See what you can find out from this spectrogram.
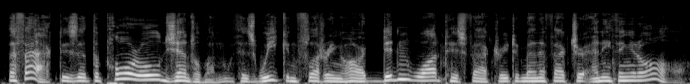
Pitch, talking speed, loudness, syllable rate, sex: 160 Hz, 200 wpm, -15 LUFS, 5.2 syllables/s, male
